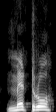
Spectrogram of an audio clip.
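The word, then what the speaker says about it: metro: वैसे ही है एम ई को बोलेंगे मे, है ना, टी को ट बोलेंगे। अब देखो आर को र बोलेंगे ओ फिर देखो लास्ट में आया तो ओ की मात्रा लगा दो, क्या बन जाएगा मेट्रो, क्या बन जाएगा मेट्रो।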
